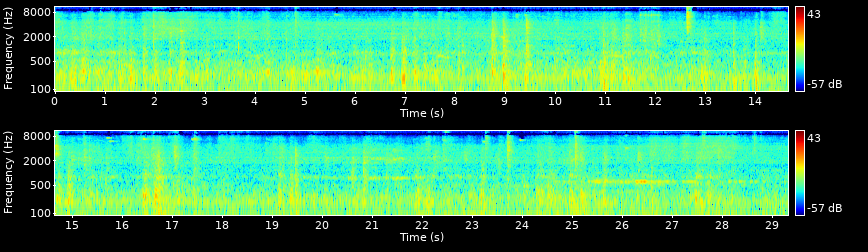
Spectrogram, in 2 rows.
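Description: Interior running sound of a JR East 701 series electric multiple unit at speed: a steady rumble of wheels on rail, broken by irregular rail-joint clicks and clatter. A faint whine comes in near the end.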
